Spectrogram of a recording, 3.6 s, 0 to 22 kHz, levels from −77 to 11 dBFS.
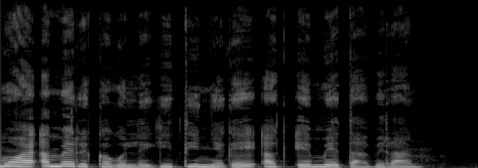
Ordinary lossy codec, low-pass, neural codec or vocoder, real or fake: none; none; none; real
